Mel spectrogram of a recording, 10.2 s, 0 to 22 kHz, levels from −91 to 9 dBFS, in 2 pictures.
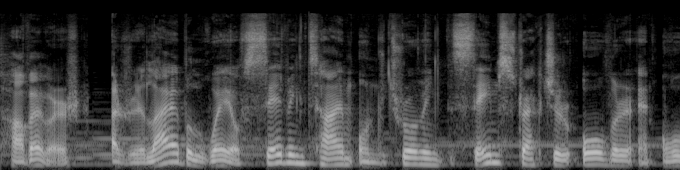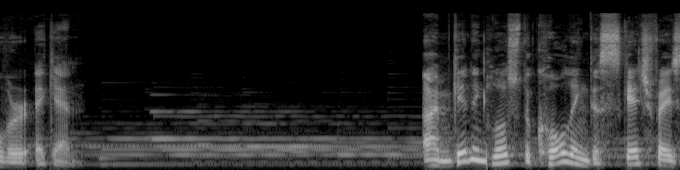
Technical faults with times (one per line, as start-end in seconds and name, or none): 2.86 compressed frames skipped
4.83-4.85 compressed frames skipped
8.73 compressed frames skipped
